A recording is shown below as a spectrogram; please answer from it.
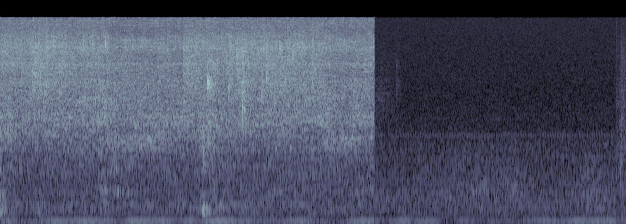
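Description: Bathroom sink tap running steadily into the basin, then shut off abruptly a little past halfway, leaving a low hum.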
